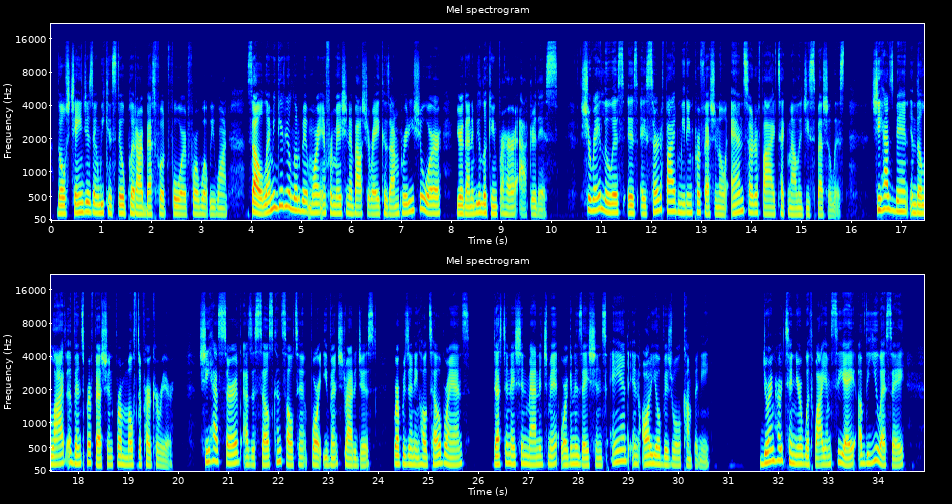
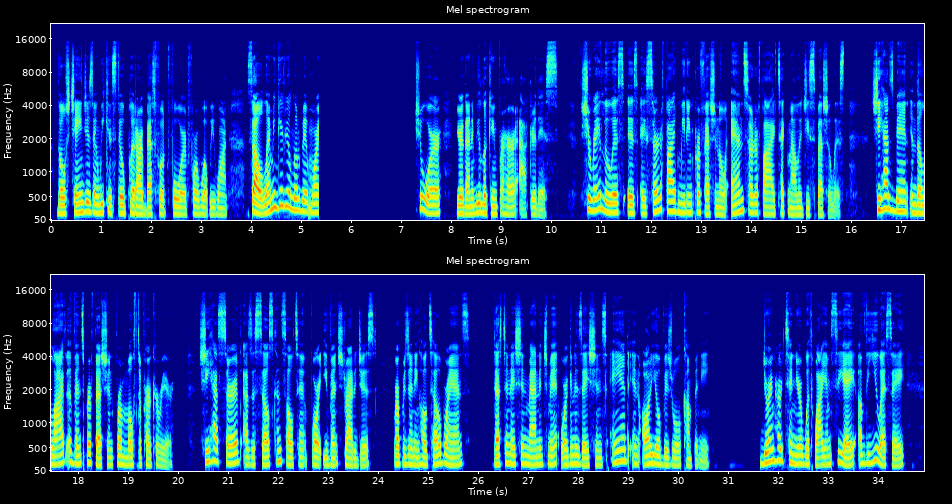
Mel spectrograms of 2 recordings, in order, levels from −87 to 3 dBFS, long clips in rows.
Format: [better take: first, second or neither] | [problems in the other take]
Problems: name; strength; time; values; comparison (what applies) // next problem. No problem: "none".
first | audio cutting out; at 5.5 s for 2 s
